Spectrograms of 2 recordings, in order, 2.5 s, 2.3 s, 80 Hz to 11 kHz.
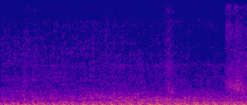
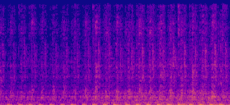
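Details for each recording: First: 2020 Bajaj Boxer X150 single-cylinder after replacing a worn piston that rubbed the cylinder walls, plus new plug and gasket kit: even steady putter at idle, no knocking, healthy. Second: 2020 Bajaj Boxer X150 motorcycle at idle before repair: a heavy uneven thumping of about nine beats a second with clattery knocks, and the bike shakes violently. Tappets or timing chain were suspected first; opening the engine found a worn piston rubbing the cylinder walls.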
